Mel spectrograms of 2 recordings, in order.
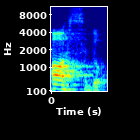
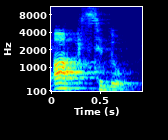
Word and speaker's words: óxido: léxico óxido óxido né no caso não é ó sido é óxido por causa que tem a pronúncia do cs oxigênio tóxico a toxina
